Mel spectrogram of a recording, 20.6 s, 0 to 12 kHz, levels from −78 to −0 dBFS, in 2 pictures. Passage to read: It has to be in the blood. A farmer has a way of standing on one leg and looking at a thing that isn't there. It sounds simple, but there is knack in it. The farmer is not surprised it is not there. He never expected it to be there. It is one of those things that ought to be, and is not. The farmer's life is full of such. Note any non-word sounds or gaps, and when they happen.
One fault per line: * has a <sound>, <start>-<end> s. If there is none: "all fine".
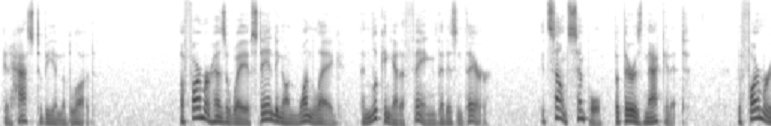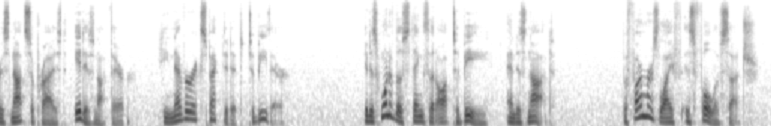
* has a dropout, 11.9-12.0 s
